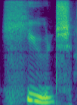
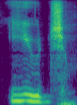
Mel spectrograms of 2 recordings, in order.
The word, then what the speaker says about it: huge: huge statue exactly huge the thing to watch out for here is that we must pronounce that H so huge not huge okay you may hear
